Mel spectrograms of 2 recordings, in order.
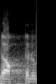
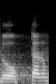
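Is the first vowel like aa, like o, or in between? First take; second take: between; o. First: The first vowel is between aa and o. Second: The first vowel is a closed o sound. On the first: The speaker calls it right. "बीच की स्थिति होती है, डॉक्टर बोला जाता है।" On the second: The speaker calls it wrong. "ना डॉक्टर बोलते हैं"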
